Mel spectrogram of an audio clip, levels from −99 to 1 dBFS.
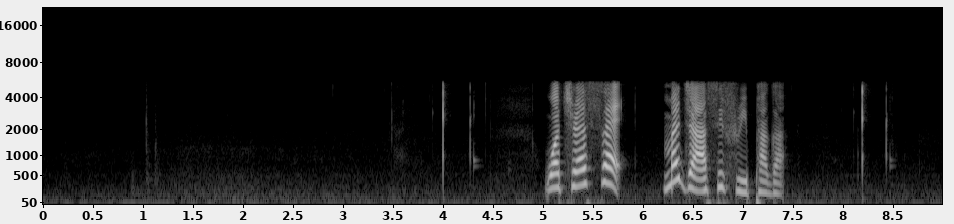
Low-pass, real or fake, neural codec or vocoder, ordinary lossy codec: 5.4 kHz; real; none; none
